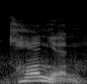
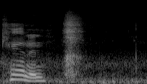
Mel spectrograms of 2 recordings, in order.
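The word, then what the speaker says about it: Cañon: My favorite version of that is canyon in Beverly Hills. Now, when you put a tilda over the N, that makes the ny sound. So, it's not canon, canyon.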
